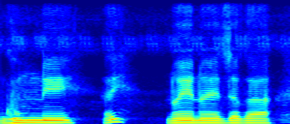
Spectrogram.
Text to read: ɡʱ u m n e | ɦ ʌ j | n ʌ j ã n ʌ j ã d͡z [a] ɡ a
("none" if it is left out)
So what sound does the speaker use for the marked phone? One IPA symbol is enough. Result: ʌ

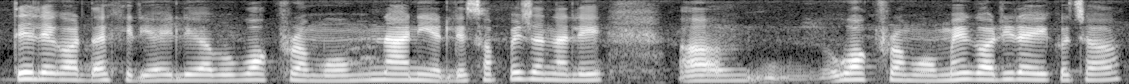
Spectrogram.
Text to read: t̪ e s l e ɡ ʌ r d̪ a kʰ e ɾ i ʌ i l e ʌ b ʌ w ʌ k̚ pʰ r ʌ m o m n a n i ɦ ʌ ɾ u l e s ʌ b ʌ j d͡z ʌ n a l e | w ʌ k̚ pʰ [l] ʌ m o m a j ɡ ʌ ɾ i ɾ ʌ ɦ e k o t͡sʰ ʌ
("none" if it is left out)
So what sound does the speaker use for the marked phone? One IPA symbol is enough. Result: r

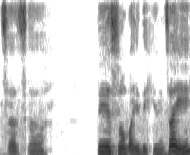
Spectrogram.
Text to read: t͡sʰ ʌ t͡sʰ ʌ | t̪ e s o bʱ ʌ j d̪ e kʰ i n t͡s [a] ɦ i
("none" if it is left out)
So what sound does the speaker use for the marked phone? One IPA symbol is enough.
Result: ʌ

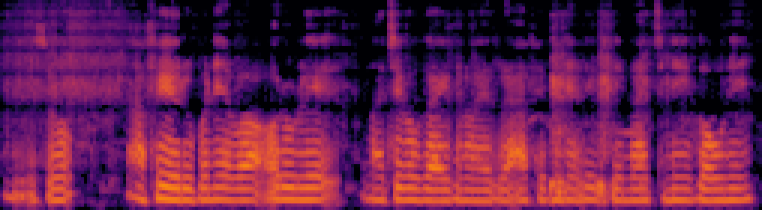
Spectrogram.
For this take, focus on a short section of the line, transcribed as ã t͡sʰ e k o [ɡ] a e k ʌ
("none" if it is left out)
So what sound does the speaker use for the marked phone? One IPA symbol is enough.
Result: ɡ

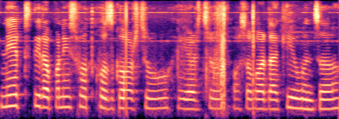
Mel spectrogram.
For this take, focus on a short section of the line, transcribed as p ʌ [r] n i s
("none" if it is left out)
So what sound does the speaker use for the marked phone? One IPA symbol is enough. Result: none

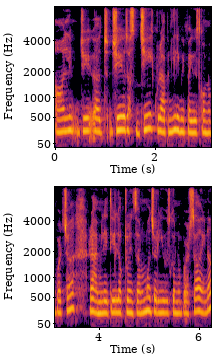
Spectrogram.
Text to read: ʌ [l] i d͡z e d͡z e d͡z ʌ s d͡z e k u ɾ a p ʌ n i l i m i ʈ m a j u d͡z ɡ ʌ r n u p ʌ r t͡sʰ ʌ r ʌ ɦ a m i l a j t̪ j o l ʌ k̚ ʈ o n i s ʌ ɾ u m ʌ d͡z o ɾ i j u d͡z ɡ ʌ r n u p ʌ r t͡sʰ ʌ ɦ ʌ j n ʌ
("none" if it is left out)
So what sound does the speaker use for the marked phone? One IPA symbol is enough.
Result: l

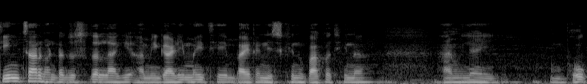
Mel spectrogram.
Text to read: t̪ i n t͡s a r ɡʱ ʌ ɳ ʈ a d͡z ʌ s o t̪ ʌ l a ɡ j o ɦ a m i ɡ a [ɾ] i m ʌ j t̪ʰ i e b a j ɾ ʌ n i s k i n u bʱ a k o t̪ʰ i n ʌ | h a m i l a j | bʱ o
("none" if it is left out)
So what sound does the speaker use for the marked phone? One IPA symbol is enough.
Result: ɽ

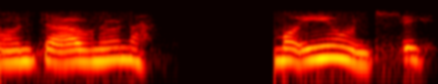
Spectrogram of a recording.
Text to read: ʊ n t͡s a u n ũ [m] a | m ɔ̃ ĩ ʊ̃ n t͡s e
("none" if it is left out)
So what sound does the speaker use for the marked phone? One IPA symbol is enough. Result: n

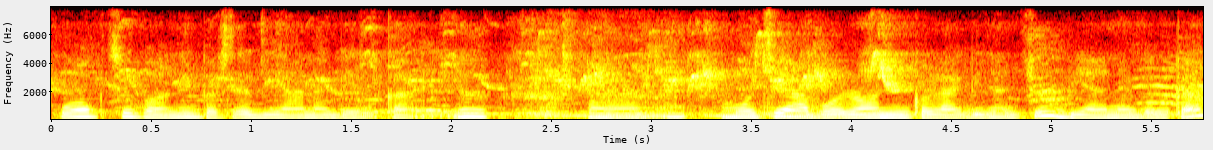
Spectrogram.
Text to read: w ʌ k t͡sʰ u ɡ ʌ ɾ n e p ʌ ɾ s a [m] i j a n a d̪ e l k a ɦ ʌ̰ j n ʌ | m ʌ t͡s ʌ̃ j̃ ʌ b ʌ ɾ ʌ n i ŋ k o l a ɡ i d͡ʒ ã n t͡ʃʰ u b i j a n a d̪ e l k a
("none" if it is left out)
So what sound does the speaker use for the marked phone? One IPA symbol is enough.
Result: b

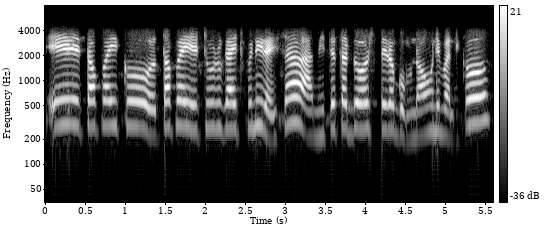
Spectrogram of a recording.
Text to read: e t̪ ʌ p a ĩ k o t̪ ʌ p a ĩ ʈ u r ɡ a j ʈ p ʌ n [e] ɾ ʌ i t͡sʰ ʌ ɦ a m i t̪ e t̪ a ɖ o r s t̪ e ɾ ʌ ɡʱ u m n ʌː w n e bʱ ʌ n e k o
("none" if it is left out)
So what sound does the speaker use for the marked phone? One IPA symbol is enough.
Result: i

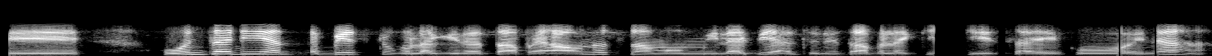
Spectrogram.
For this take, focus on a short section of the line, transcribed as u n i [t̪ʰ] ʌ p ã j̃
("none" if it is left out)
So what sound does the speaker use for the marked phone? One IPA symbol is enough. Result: t̪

